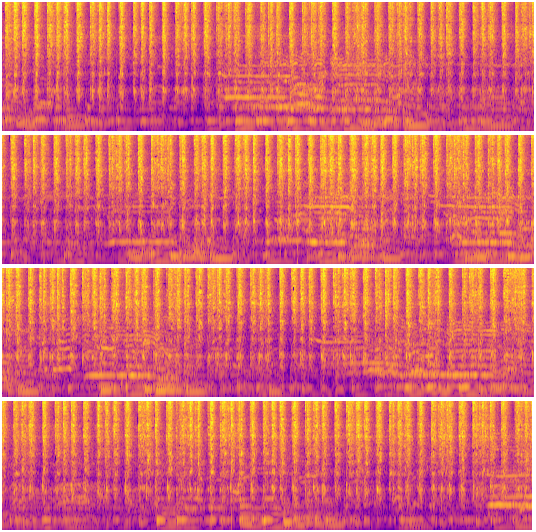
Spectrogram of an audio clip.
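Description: Algerian diwane (Gnawa) music: a guembri bass lute plucks a repeating low riff under the steady, fast metallic clatter of several pairs of qraqeb iron castanets. Men's voices join in singing a few seconds in.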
